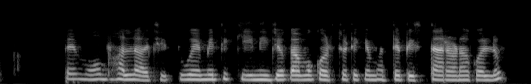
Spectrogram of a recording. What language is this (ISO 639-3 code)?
ori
